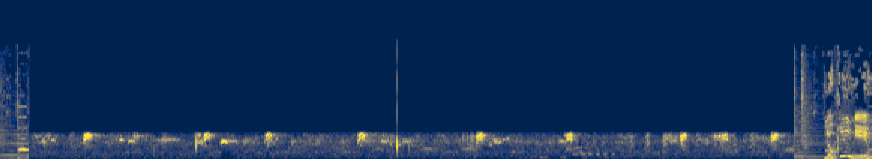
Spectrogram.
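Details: Ashy woodswallows in Sri Lanka, birds of open areas often perched in groups on power lines, give a steady stream of short, harsh, nasal chirps, several per second and overlapping. Brief music opens and closes the recording.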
